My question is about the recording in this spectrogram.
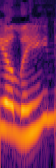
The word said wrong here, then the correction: Allen: Is that how you pronounce her name? – Oh, Stephanie Allen. – Allen, whatever.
